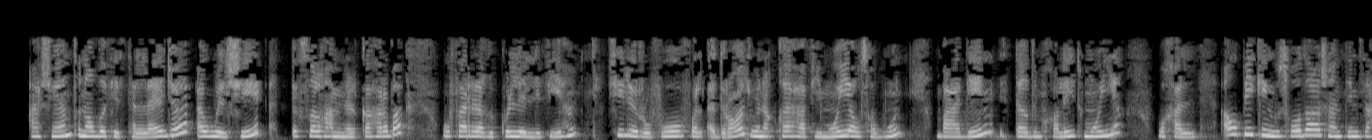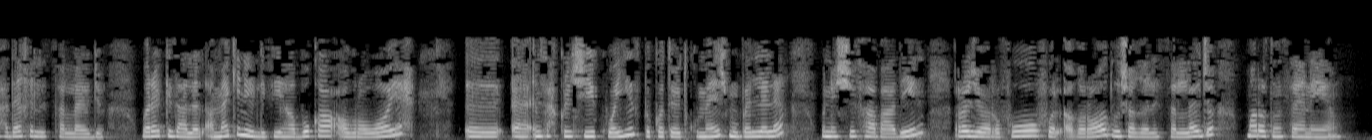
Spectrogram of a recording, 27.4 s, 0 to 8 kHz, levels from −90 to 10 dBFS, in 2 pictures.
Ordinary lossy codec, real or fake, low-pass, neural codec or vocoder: MP3, 24 kbps; real; 7.2 kHz; none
